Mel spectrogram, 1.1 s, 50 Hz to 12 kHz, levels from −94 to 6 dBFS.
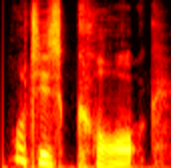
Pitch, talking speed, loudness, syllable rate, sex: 140 Hz, 170 wpm, -17 LUFS, 3.2 syllables/s, male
